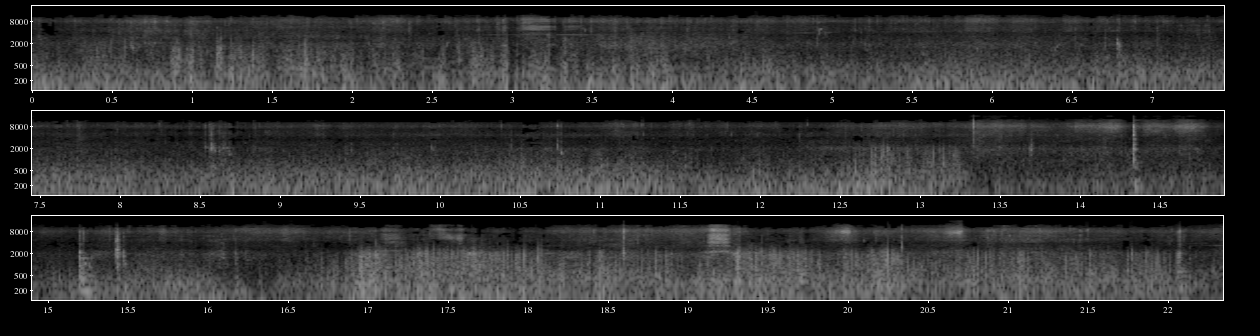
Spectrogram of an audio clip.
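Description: Wind buffets loudly outdoors on open water.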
